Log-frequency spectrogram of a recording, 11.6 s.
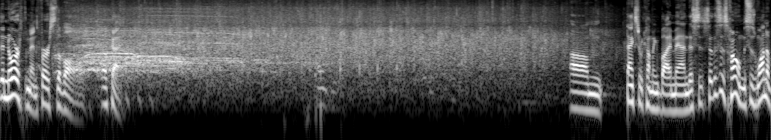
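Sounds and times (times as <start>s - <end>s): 
speech: 0.0s - 2.0s, 8.6s - 11.5s
audience applause for a movie in New York City: 0.6s - 9.6s.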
